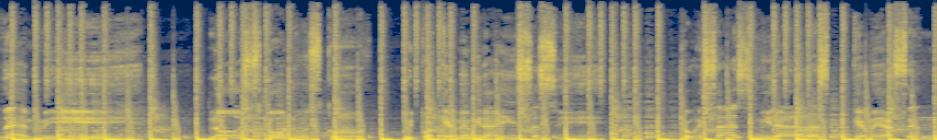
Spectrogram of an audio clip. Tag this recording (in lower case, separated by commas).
electronica, music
